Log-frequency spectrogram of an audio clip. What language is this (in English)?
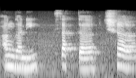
Sindhi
